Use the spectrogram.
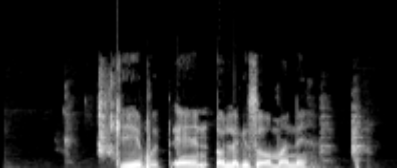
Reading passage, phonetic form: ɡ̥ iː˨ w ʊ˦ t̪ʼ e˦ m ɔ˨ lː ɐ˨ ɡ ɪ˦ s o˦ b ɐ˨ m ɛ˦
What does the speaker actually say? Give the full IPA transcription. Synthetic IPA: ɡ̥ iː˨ b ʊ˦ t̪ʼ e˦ n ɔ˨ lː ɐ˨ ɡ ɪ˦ s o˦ m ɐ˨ n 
